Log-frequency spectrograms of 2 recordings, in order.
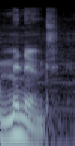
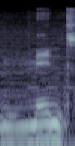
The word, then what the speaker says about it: Minit: everybody welcome back to minute hour minute however it's pronounced I kept calling it mint last time I am sorry the name of this 100% definitely not mint anyhow I don't actually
